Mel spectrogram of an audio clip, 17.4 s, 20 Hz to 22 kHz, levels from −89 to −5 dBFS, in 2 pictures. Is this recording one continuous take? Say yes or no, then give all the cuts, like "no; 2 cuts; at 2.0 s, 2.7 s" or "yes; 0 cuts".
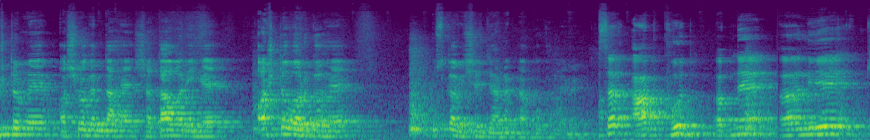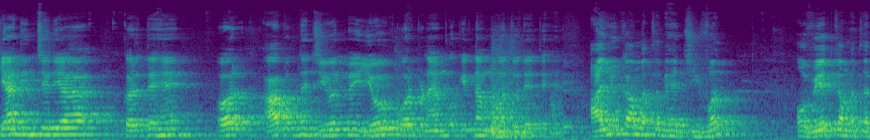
no; 3 cuts; at 6.0 s, 7.7 s, 14.4 s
